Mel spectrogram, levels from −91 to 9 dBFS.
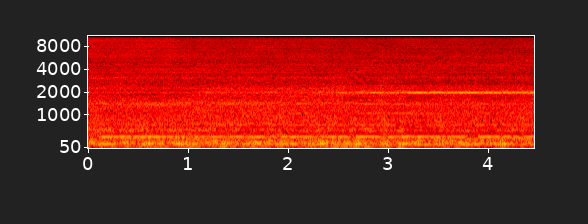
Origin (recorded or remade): remade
